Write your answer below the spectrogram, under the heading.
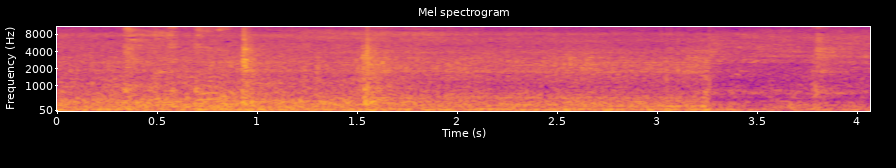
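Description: Railway passenger carriages rolling slowly past on the track: a low rumble with irregular clicks of the wheels over rail joints. The sound drops away about three seconds in.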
